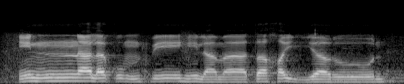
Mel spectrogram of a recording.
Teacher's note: ان لکم فیہ لما تخیرون، ان نون مشدد ہے، نون مشدد میں ہمیشہ غنہ ہوتا ہے۔ لکم فیہ، یہاں پر اظہار شفوی ہے۔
